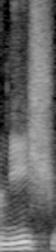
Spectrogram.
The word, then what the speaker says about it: niche: out for me yeah niche or niche however you want to pronounce it it's pronounced differently around the world okay and so how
